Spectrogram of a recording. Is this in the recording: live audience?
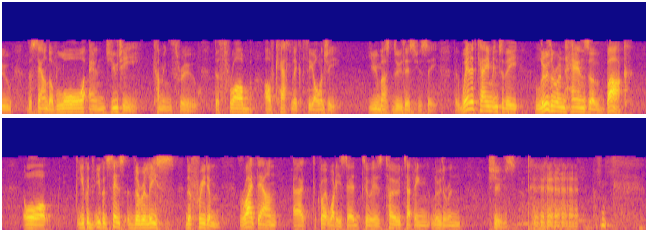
yes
